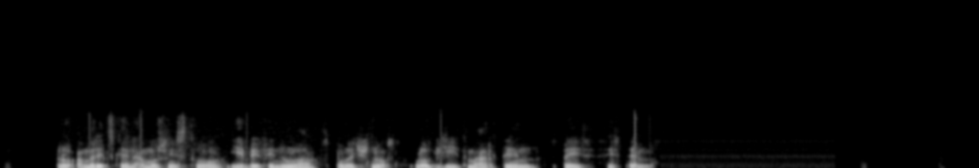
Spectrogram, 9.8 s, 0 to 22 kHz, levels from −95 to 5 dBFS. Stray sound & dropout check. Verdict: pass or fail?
pass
